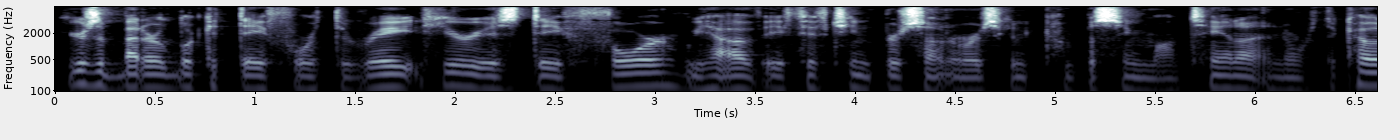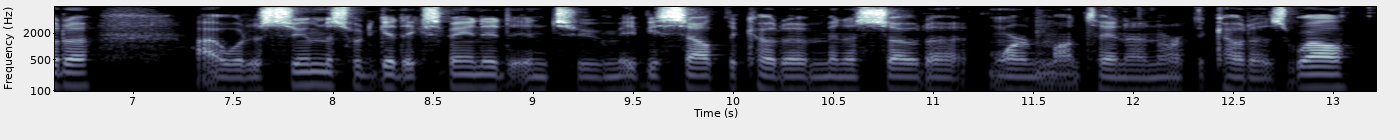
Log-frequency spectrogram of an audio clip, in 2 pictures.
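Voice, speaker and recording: A man's voice: on the low side, fairly even intonation, a little fast, vocal fry, no room sound. A man talking informally through a weather forecast over maps, thinking aloud in a casual, tentative way. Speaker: weather forecaster presenting his own video.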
